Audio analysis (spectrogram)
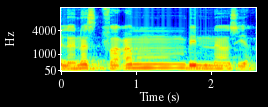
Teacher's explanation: دو زبر کے بعد با آیا ہے، لہٰذا یہاں پر بھی دو زبر کو میم کی آواز میں بدل کر پڑھیں گے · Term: اقلاب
